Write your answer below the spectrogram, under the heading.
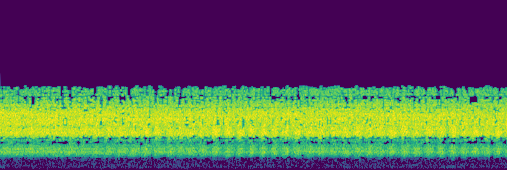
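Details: Provençal summer cicadas singing together in France, producing an unbroken high-pitched rasping drone with a subtle fast throb, evenly loud from start to end.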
